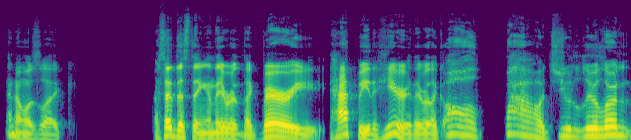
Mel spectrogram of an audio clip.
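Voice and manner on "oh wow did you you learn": surprised. Retold or imitated. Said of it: "very surprised and very happy".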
